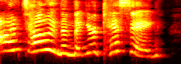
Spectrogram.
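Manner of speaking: put-on high, loud taunting voice like a tattling kid. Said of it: "made me think that she's like".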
